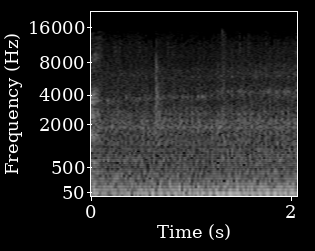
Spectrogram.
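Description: Cummins ISX diesel engine of a Volvo 780 semi truck running with a steady low rumble, heard from inside the cab, as the truck pulls away in gear.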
